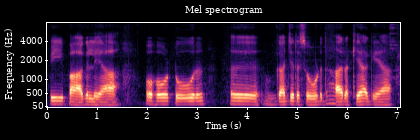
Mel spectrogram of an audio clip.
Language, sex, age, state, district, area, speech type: Punjabi, male, 45-60, Punjab, Jalandhar, urban, spontaneous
